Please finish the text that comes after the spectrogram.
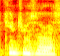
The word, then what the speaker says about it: Kentrosaurus: However, not only are the names Krosaurus, Centasaurus spelled differently, they pronounced differently with Krosaurus having a kicking K. While Centaurus has a soft C pronounced more like an S.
